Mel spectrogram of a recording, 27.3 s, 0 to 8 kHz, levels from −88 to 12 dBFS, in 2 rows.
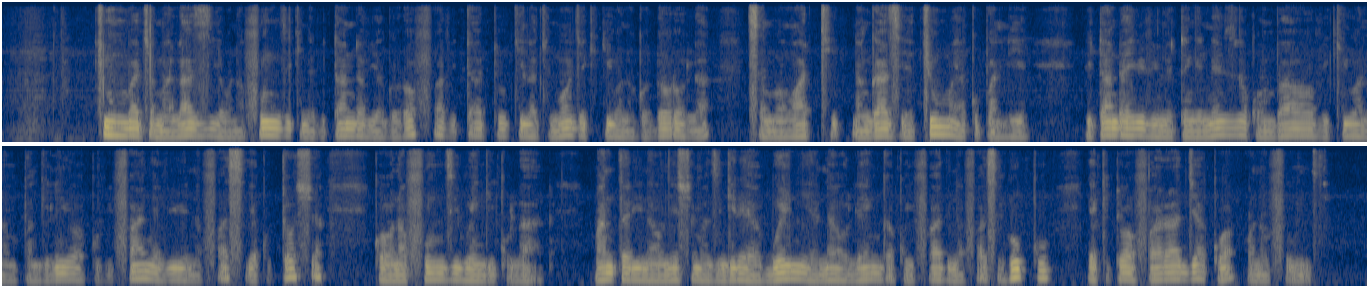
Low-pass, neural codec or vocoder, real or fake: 7.2 kHz; none; real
